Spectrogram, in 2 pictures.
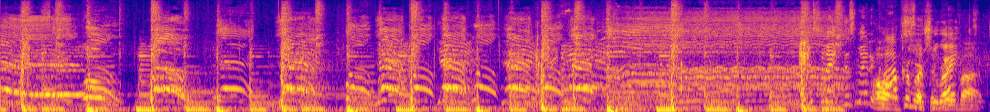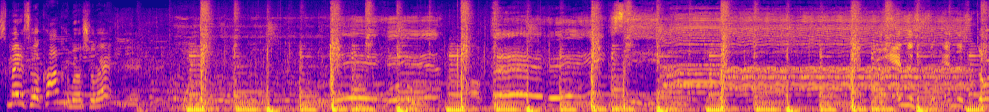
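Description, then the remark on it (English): A hip hop song plays loudly for the whole stretch, with a steady punchy beat and layered instrumentation, briefly thinning out into a short break midway before the full groove returns. “I just had so many flashbacks of fighting with my brothers in the car to this song, like all these jams.”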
